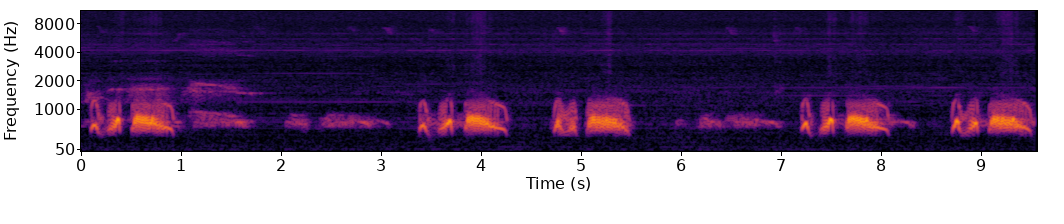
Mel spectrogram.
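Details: Lure call of a spotted dove meant to stir wild doves: low, throaty coo phrases, each a quick stuttered double note and a longer full coo, repeated about five times with soft trailing coos between.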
